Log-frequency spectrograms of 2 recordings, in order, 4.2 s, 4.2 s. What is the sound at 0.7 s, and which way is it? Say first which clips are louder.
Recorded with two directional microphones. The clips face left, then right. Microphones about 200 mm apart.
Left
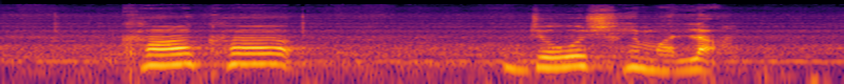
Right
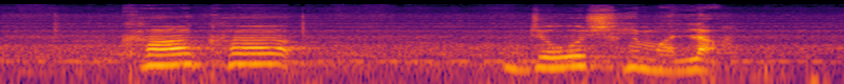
Speech: left 4 dB; 40° left (ahead or behind).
